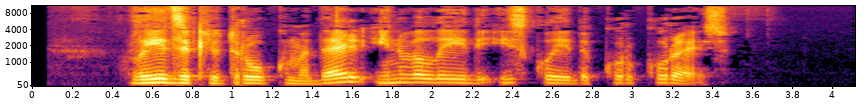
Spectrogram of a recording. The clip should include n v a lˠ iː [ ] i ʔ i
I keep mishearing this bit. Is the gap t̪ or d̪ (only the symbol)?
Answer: d̪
